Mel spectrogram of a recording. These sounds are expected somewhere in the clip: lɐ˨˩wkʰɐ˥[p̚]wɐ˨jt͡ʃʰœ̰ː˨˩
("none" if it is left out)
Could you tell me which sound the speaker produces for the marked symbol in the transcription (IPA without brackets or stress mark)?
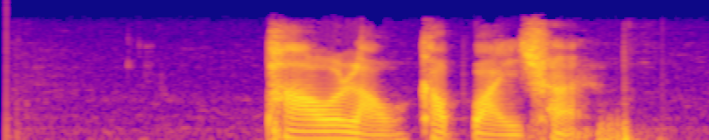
p̚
